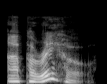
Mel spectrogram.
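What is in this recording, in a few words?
"aparejo", British English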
